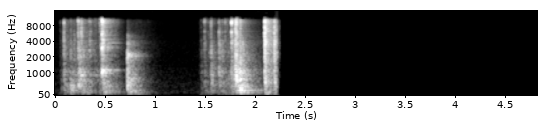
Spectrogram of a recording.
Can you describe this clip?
Manija puerta
casa, acero, puerta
